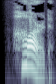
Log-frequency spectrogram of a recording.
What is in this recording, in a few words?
"Hard", English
